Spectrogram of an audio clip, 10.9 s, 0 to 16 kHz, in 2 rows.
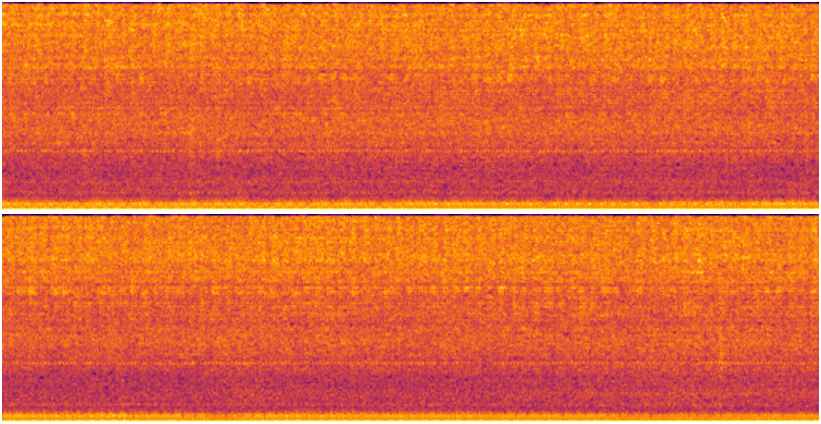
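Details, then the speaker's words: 2013 Scion FR-S after swapping in a used engine to replace one with a rod knock, idling while coolant is topped off. Steady, even idle with no knocking, ticking or rattles. Normal idle, no weird noises. "sounds good we're just topping off the coolant now no weird noises so far"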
